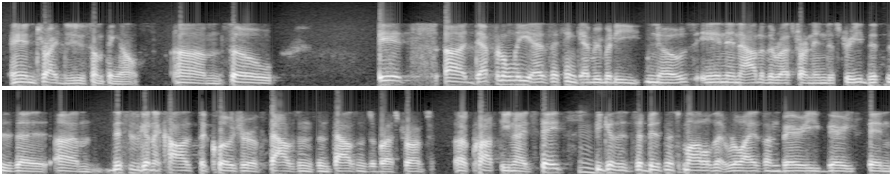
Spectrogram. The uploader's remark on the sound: The interviews on this episode were conducted by phone in accordance with public health officials’ social distancing recommendations.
